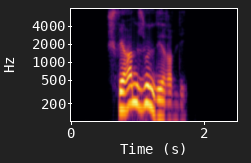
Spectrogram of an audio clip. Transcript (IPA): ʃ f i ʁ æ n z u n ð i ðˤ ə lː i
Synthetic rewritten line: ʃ f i ʁ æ m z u n ð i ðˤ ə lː i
